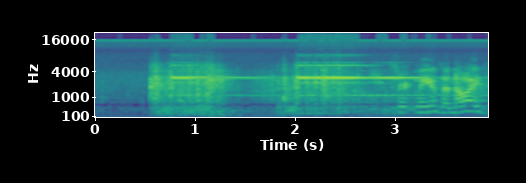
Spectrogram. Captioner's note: pinball machine dinging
